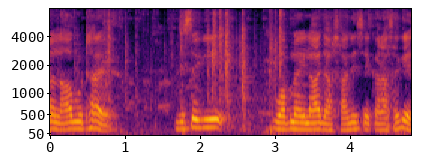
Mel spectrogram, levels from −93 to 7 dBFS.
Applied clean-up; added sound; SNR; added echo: none; Keys jangling; 18 dB; none.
